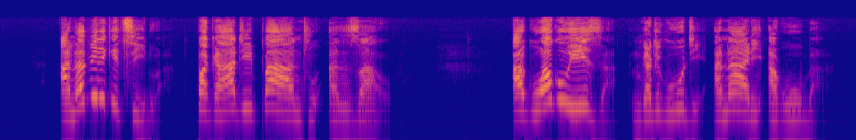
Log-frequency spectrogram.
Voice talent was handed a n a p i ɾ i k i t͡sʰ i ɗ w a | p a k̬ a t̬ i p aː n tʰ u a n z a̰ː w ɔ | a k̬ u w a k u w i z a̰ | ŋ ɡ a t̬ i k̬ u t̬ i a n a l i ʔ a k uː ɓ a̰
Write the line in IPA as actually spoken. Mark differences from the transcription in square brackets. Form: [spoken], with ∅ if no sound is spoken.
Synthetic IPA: a n a p i ɾ i k i t͡sʰ i ɗ w a | p a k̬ a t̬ i p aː n tʰ u a n z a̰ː w ɔ | a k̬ u w a k u w i z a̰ | ŋ ɡ a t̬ i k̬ u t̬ i a n a l i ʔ a k uː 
